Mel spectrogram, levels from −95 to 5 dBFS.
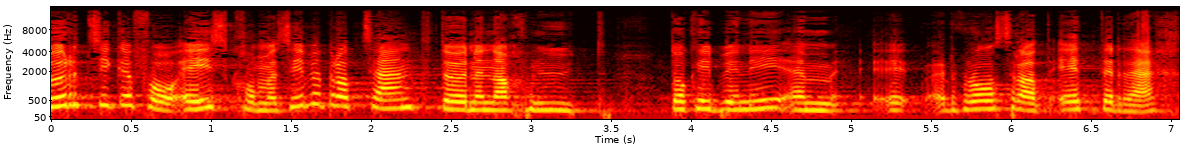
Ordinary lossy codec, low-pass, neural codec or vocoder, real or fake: none; 14.4 kHz; none; real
